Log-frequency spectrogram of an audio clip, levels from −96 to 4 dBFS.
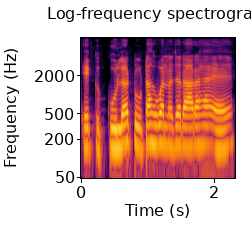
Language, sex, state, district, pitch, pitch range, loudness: Hindi, male, Jharkhand, Garhwa, 155 Hz, 150-165 Hz, -13 LUFS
